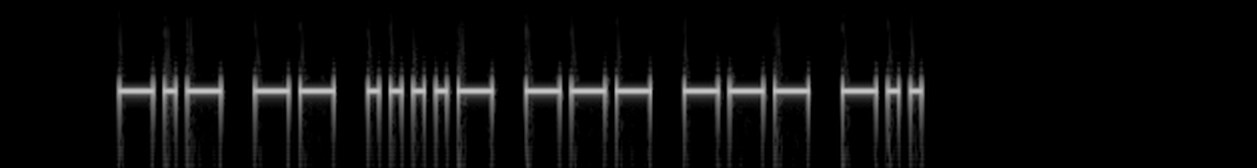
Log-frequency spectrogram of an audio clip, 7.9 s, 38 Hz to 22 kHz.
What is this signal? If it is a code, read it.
Morse code, heard as a keyed tone, about 17 wpm, 700 Hz. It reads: KM4OOD
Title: USA Call Signs - 6 Characters - Repeated 3x - 17wpm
